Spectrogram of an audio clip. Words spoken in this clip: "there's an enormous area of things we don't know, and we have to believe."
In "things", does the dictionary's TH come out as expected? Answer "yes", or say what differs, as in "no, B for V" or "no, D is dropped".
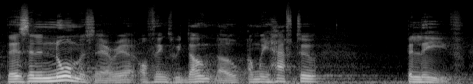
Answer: yes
